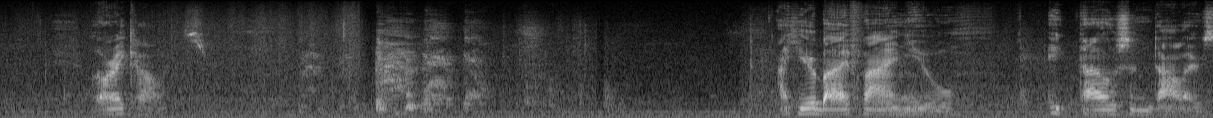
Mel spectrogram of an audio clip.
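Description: An elderly man speaks firmly and deliberately.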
